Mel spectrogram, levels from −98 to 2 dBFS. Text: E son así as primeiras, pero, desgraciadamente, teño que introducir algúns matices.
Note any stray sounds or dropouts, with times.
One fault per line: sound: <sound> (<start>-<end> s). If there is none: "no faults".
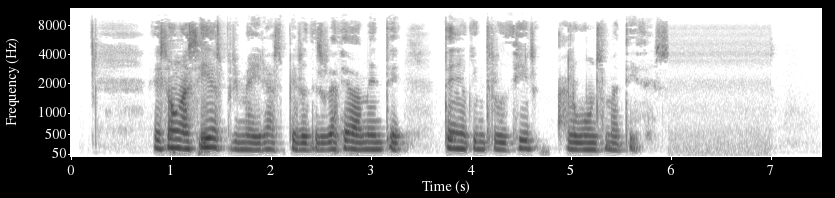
no faults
